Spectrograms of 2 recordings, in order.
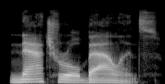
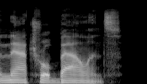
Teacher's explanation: her Rising intonation may have indicated that she hadn't finished speaking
